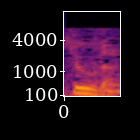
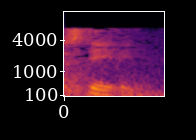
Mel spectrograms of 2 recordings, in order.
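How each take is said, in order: First: The name is said with a German umlaut vowel. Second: The name is said with an anglicized vowel. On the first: This is how speakers of German would say it. "because it's spelled with an umlaut, it's pronounced Stuva" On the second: This is how the bearer says his own name. "It's Patrick Stevie"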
